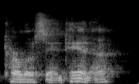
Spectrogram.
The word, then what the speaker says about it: Carlos Santana: I think the next one, Carlos Santana, he was the 45th.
